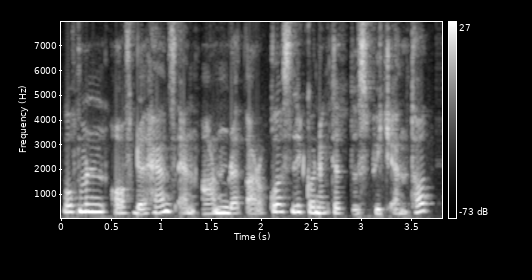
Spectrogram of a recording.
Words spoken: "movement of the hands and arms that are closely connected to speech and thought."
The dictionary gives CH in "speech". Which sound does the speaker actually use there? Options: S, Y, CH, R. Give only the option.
CH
